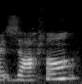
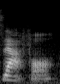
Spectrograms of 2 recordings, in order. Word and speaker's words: Zaful: I think it's Zaful. So I'm going to attempt to say Zaful for the rest of the time I talk about this website. But if I'm saying it wrong, someone correct me, but I'm pretty sure it's Zaful.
